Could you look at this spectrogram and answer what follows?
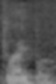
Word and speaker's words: Draper: But I got stuck with Draper, which is pretty cool too. Dar likes it because it rhymes with paper.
